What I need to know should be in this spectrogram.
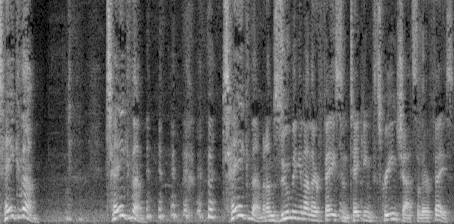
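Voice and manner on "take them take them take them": insistent, high, drawn-out, swooping, repeated yelling. Recalling watching people on their phone, retelling yelling at the phone. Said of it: "I was yelling at my phone".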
